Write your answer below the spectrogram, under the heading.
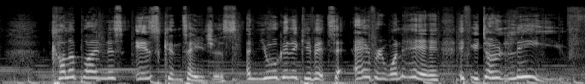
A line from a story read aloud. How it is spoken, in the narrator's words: the entitled mum yelled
